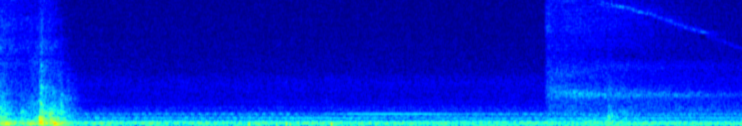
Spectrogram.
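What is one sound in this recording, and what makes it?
A train's motor hums steadily while standing still.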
